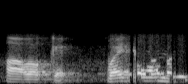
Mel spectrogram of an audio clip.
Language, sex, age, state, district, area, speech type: Malayalam, male, 60+, Kerala, Kottayam, rural, conversation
